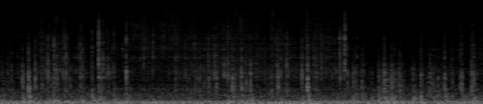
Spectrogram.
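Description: Long pink acrylic nails tap and scratch a clear plastic Poland Spring water bottle, hollow and largely filled with water, held in one hand with a mini microphone close by. Quick, irregular clicky taps and scratchy strokes patter over a steady low thump, with each tap dying away fast.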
